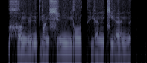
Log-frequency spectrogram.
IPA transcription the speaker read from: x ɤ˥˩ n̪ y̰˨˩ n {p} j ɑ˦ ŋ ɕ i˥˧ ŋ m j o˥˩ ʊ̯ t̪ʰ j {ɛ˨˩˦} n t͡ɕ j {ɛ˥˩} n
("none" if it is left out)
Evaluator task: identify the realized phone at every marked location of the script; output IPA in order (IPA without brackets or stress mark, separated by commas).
t̪, ɛ˥, ɛ˧˥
